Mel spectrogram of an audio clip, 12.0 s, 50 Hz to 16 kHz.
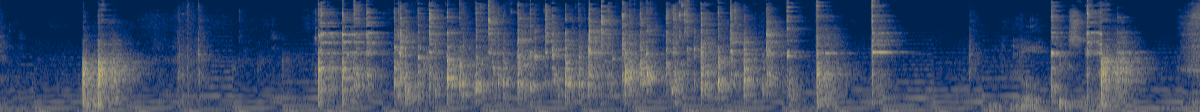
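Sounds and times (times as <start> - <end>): background music with steady beat: 0.0 - 12.0
spoon clinking in glass jar: 3.2 - 9.1, 10.5 - 11.4.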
